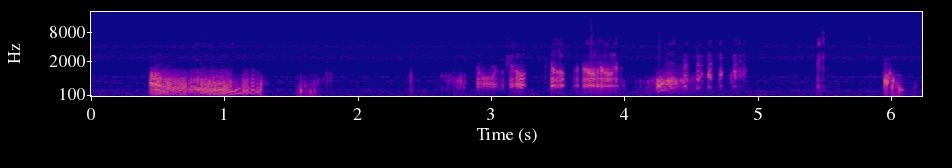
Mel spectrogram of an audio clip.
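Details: Gurgling and rumbling stomach growls, a long growl followed by bursts of bubbling gurgles; borborygmi.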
